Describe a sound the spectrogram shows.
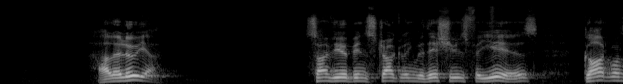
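An elderly man speaks calmly and clearly into a microphone.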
